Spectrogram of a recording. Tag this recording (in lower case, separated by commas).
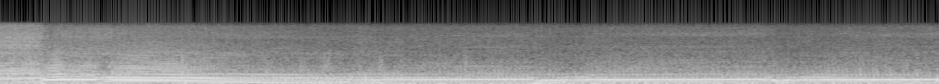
accelerating, car, vehicle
